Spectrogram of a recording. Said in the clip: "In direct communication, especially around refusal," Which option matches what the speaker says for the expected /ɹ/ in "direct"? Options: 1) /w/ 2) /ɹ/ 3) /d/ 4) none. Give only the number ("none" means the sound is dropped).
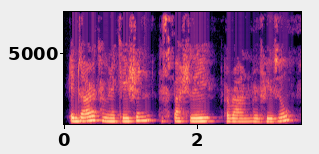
4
